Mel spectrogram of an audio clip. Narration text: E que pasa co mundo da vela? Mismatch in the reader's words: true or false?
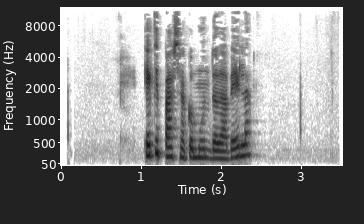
false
